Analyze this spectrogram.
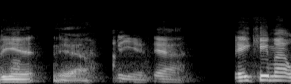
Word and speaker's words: Audient: I think that's how you pronounce the brand. Audient, Audient, yeah.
